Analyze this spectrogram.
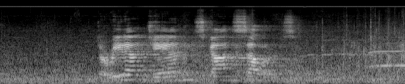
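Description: A man speaks calmly over a loudspeaker in a large echoing hall.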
